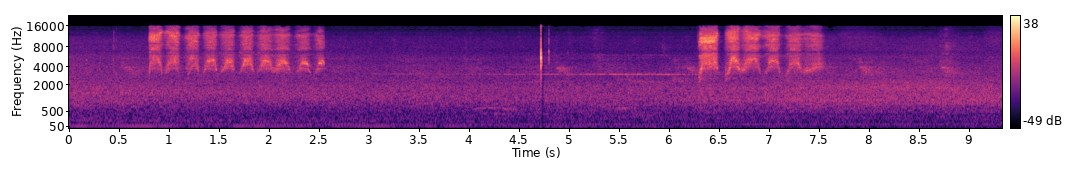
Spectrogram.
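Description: A small bird chattering in two runs of rapid, high, evenly repeated chirps, each lasting a second or two, with a thin whistled note between them. A single sharp click about halfway through, over steady background noise.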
